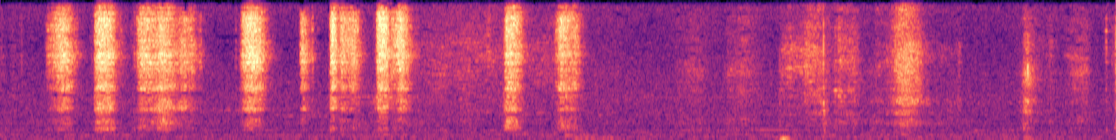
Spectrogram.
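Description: A blue felt-tip marker draws and scratches across a lined spiral paper notepad resting on a table. Short, bright, airy scratching strokes come in quick bursts with pauses between them, and a single low thump falls near the middle. The overall level is quiet.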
